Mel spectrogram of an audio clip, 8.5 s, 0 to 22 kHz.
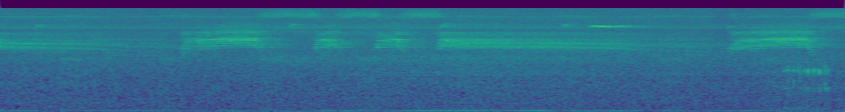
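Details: On 24 July 2016 a minmin cicada sings high, pulsating buzzy phrases in rhythmic runs, with a low rumbling hum in the background and a brief lower buzzing note near the end.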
